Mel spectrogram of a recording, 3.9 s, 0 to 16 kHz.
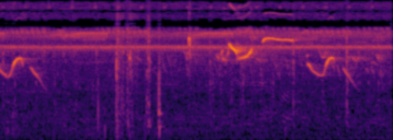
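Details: Bird singing in sugarcane at Bulechia, Western Kenya, December 2011: looping whistled notes rising and falling, in short bursts separated by pauses, set against a continuous high-pitched insect chorus and a few soft knocks.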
